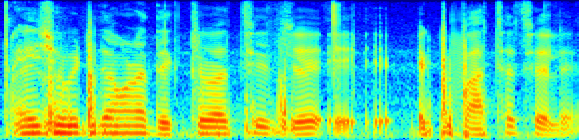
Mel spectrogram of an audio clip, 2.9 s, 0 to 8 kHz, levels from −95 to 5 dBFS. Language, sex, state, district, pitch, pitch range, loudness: Bengali, male, West Bengal, Dakshin Dinajpur, 155 Hz, 145-175 Hz, -16 LUFS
